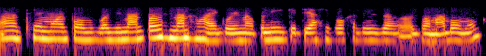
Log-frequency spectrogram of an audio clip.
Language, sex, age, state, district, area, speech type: Assamese, female, 30-45, Assam, Jorhat, urban, conversation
